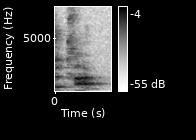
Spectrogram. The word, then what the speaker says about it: prends: Mais pour le verbe prendre, on ne prononce pas non plus le D. Donc, je prends, tu prends, il prend, nous prenons, vous prenez, ils prennent.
